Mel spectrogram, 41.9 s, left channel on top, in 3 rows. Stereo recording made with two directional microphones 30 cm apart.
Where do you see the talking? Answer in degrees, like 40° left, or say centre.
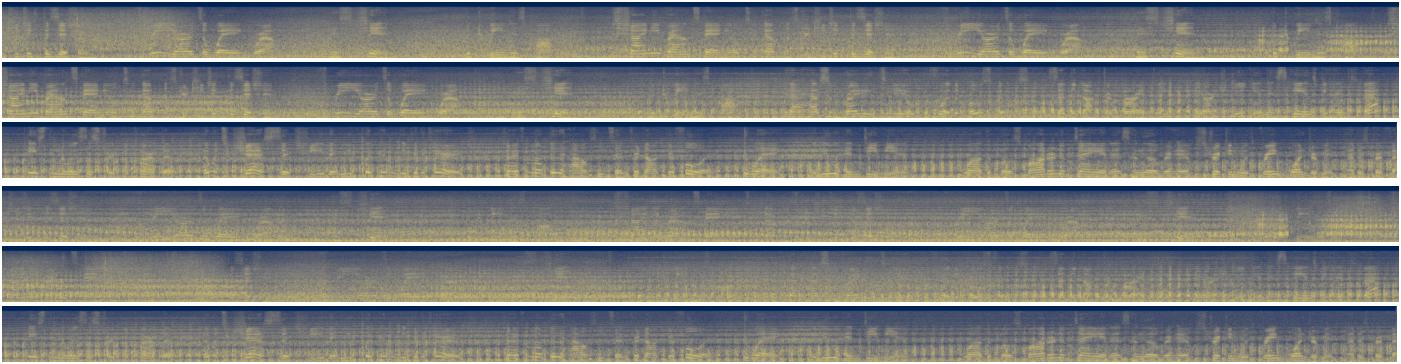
60° left.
